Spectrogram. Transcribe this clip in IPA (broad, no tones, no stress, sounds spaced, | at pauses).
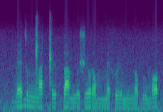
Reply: b ɛ d u ŋ͡ǁ a ǁ ʏ ɡ͡b a m i o̯ ʃ ʏ o̯ ɾ ɔ mː ɛ f ɹ ʏ m i n ɔ ɓ u m ɔ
